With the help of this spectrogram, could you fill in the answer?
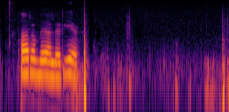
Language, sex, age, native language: Icelandic, female, 50-59, Icelandic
